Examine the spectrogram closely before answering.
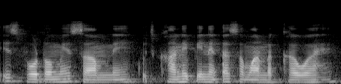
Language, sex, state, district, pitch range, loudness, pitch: Hindi, male, Uttar Pradesh, Shamli, 110-120 Hz, -20 LUFS, 115 Hz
